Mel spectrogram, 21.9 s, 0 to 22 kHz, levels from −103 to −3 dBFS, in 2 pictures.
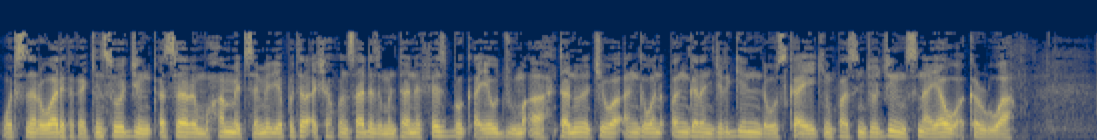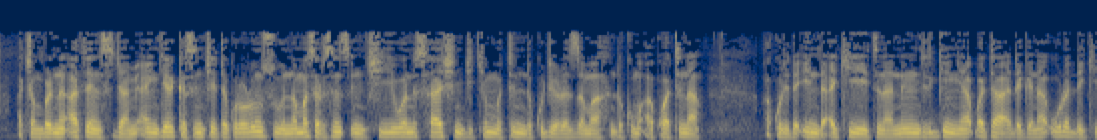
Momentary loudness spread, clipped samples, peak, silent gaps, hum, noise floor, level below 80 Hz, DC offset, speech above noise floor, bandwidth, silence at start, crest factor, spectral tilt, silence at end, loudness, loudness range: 6 LU; under 0.1%; -8 dBFS; none; none; -58 dBFS; -66 dBFS; under 0.1%; 32 dB; 8.8 kHz; 0 s; 18 dB; -5 dB/octave; 0 s; -26 LUFS; 3 LU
